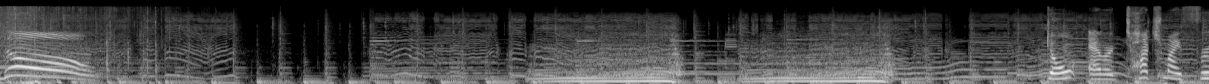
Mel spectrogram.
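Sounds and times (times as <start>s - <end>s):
background music: 0.0s - 12.0s
animated bear roaring: 4.0s - 10.5s.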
